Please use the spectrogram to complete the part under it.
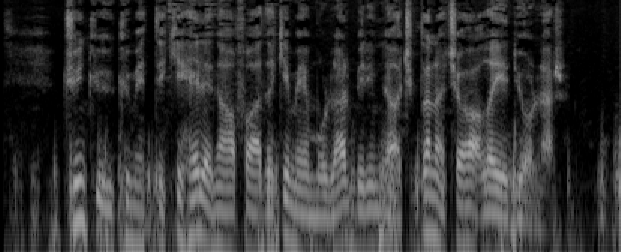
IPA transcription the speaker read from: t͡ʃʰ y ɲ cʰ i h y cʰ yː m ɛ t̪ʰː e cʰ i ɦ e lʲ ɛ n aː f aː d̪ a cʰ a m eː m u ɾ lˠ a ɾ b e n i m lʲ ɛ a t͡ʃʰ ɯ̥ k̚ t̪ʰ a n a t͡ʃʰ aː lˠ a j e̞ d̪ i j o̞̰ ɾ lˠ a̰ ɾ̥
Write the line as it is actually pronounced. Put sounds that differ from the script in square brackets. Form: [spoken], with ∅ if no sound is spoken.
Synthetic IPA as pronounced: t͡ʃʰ y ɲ cʰ [y] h y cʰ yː m ɛ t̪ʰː e cʰ i ɦ e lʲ ɛ n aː f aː d̪ a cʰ [i] m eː m u ɾ lˠ a ɾ b e n i m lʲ ɛ a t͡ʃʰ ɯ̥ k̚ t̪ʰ a n a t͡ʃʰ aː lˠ a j e̞ d̪ i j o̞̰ ɾ lˠ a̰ ɾ̥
